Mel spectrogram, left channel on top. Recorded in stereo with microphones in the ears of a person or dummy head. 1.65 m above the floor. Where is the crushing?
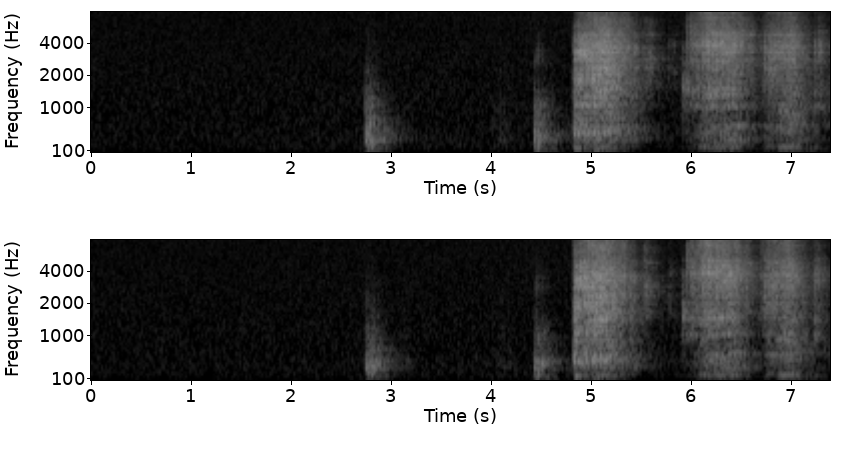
25° right (ahead or behind), 5.5 m.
